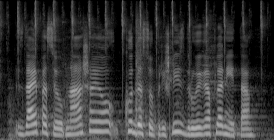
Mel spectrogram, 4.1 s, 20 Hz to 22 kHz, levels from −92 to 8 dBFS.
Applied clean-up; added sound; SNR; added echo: none; Scissors; 17 dB; none.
